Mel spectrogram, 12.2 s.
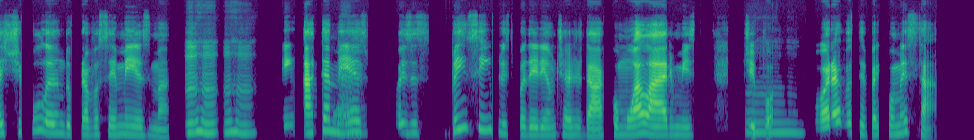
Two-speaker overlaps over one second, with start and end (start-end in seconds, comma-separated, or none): none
